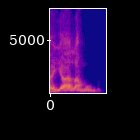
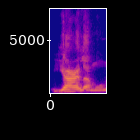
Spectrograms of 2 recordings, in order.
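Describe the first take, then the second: First: یعلمون with ain said as a glottal stop; ع turned to hamza. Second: یعلمون with a clear throaty ain, said slowly; correct ain. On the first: Teacher showing the wrong way, ain as hamza. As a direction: say یعلمون with a plain catch instead of ain. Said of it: "اس کو پڑھنے والا بولے گا". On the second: Teacher demonstrating the correct ain in slow speech. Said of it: "کی بجائے". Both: Shown as a demonstration.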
